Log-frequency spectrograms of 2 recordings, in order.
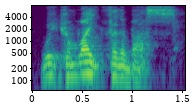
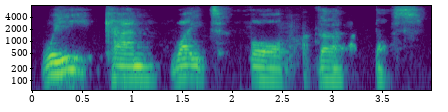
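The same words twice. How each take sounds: First: The small words are reduced and run together. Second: Every word is said fully and separately. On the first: "If I say that naturally, it sounds like this" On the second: "That's pronouncing each word, okay, how it would be pronounced on its own"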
